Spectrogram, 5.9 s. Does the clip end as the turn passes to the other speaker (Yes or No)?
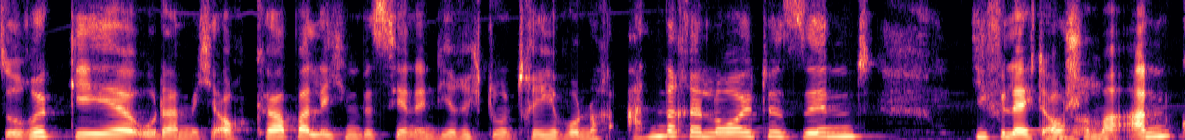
No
